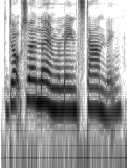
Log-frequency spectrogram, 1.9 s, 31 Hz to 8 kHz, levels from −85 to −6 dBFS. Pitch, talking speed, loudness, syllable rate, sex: 225 Hz, 155 wpm, -17 LUFS, 6.2 syllables/s, female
